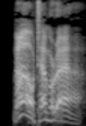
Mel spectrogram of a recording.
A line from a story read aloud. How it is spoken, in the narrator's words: Lawrence called urgently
